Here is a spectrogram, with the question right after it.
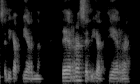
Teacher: La E tónica pierde o diptonga en IE.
